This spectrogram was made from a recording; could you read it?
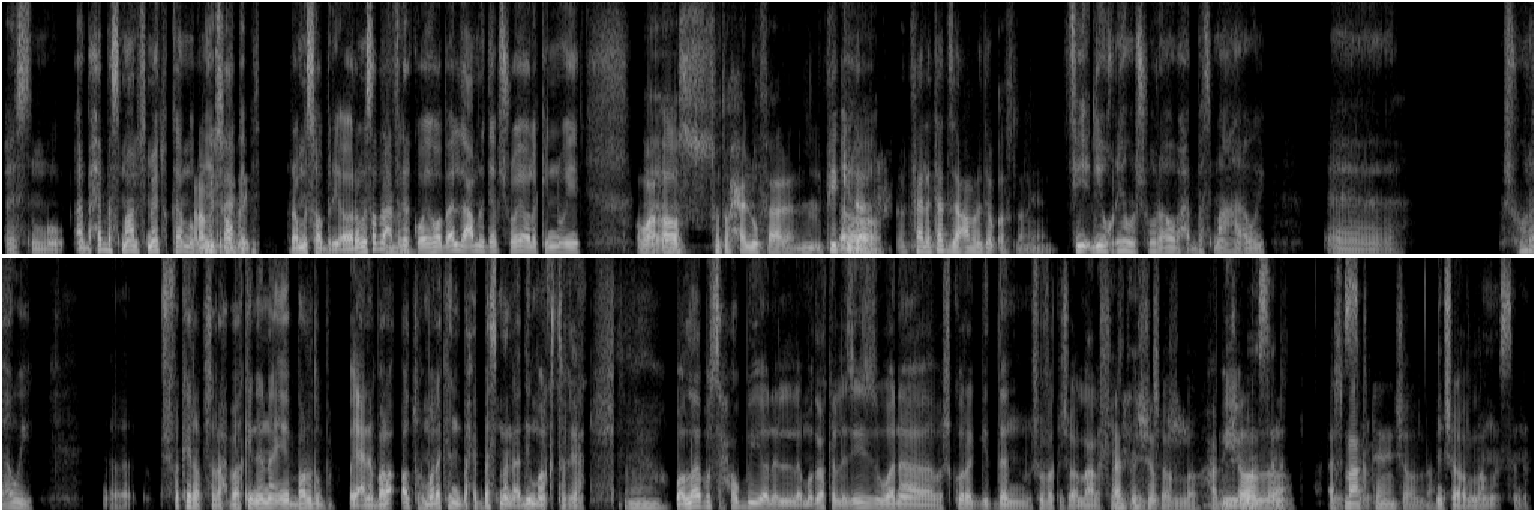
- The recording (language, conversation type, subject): Arabic, unstructured, إيه هي الأغنية اللي بتفكّرك بلحظة سعيدة؟
- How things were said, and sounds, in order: unintelligible speech; other background noise; tapping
